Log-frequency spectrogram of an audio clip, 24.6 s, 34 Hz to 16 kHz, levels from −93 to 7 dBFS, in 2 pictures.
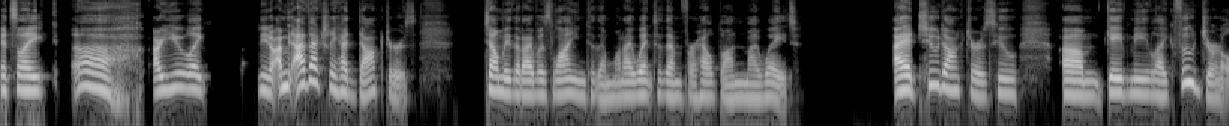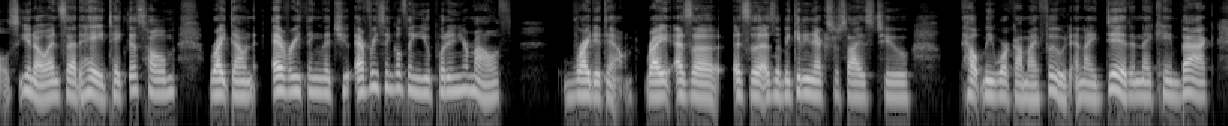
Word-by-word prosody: It's 200 +1 0
like, 195 -1 +3
ugh, 230 -6 +1
"Are 180 - +5
you 225 +3 -1
like" 205 -2 +1 0.5
you 205 - -2
know, 180 - +3
I - - +8
mean, 240 +4 +2
I've 275 - +9
actually 255 -8 +3
had 185 -5 -1
doctors 165 +7 -3 0.7
tell 200 -2 +4
me 175 -2 +1
that 165 -1 -2
I 160 - +4
was 160 0 -5
lying 165 -1 -1
to 155 +1 -12
them 135 0 -7
when 145 +1 -5
I 150 - 0
went 160 +1 -1
to 165 - -10
them 150 -2 -3
for 135 - -10
help 145 0 -5
on 140 +2 -5
my 135 -1 -5
weight. 135 -8 -5 1.0
I 185 - +11
had 205 -4 +6
2 260 0 -1
doctors 190 -10 -1
who, 170 -2 -5 0.4
um, 160 -2 +4
gave 180 -2 +3
me, 170 -1 -2
like, 155 -2 -4
food 285 -4 +1
journals, 145 -6 -6
you 205 - -1
know, 135 -3 +3
and 150 +1 0
said, 155 -3 0
"Hey. 160 -4 +1
Take 150 0 -5
this 200 0 -3
home. 170 0 -2 0.3
Write 165 -1 +5
down 155 -1 -1 0.2
everything 190 -1 +3
that 175 +1 -6
you 195 - -6
every 190 +7 +2
single 225 0 -5
thing 200 -3 -4
you 175 - -2
put 185 +2 -4
in 190 - -2
your 205 0 -4
mouth. 150 -5 -3 0.6
Write 160 +2 +3
it 145 - -1
down," 150 0 -7
right? 150 +1 +6
As 155 -1 +2
a 140 -3 +2
as 160 0 -2
a 155 -1 +3
as 155 - -1
a 160 - -2
beginning 165 +2 -1
exercise 150 -2 -3
to 145 -1 -6 0.5
help - - +1
me 160 - +1
work 150 -2 -2
on 135 - -1
my 135 0 -3
food, 140 -3 -3
and 145 - -4
I 135 -2 -4
did, 150 +4 +2
and 150 0 -3
I 145 - -4
came 150 -1 -6
back 155 -4 +1
160 Hz, 220 wpm, -24 LUFS, 150-190 Hz, 1.0 s, I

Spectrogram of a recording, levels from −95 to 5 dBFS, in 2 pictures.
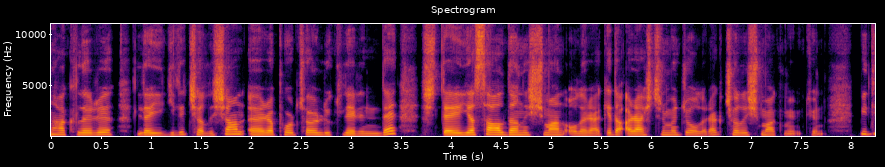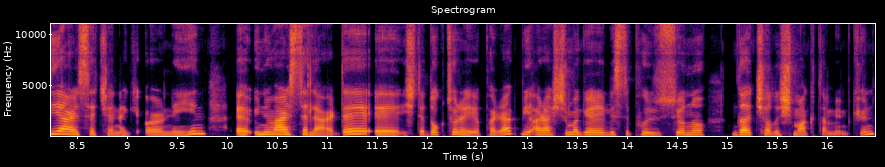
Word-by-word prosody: hakları 200 -1 -1 0.3
ile 185 -1 +1
ilgili 175 +5 -8
çalışan, 220 +6 +2
eee, 180 -1 +2
raportörlüklerinde, 185 - -1 0.2
işte, 185 - +3
yasal 195 +3 +5
danışman 185 0 +2
olarak 155 +1 -3
ya 185 - -2
da - - +4
araştırmacı 185 +1 +1
olarak 190 +3 -6
çalışmak 180 -3 -1
mümkün. - - -13 0.4
Bir 240 - -5
diğer 255 -3 +5
seçenek 160 -8 -3
örneğin, 165 - -3 0.3
eee, 185 -1 +4
üniversitelerde, 225 +1 +3
eee, 170 -1 +3
işte, 170 - -3
doktora 205 +3 -2
yaparak 185 - -1
bir 225 -3 -1
araştırma 205 +2 +1
görevlisi 195 0 -1
pozisyonunda 195 +1 -2
çalışmak 165 -5 0
da - - -7
mümkün. 255 0 -8
190 Hz, 120 wpm, -21 LUFS, 175-210 Hz, 0.4 s, yasal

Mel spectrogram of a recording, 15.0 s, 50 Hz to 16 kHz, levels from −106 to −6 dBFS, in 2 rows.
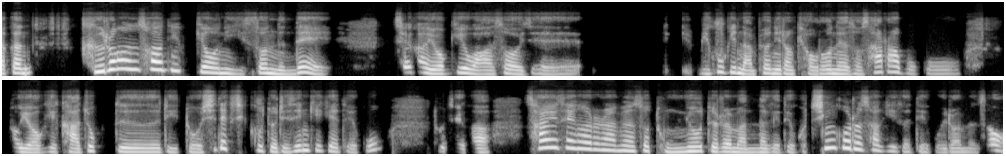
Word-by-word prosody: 약간 215 +2 +4 0.5
그런 395 +8 +7
선입견이 325 - +3
있었는데 185 +1 +1 0.5
제가 255 -2 0
여기 190 +4 +1
와서 180 -1 +1
이제 170 0 -9 0.8
이 - - -20
미국인 235 +5 -1
남편이랑 195 +1 0
결혼해서 180 0 -1
살아보고 185 -7 -3 0.4
또 185 - 0
여기 170 +2 -1
가족들이 180 -2 -1
또 170 -2 -4
시댁 335 - +1
식구들이 195 -6 -4
생기게 235 -2 -1
되고 235 - -8 0.4
또 - - -11
제가 - - -3 0.3
사회생활을 360 - +3
하면서 235 -3 +1
동료들을 200 0 0
만나게 170 -1 -2
되고 165 -1 -11
친구를 365 -3 +3
사귀게 220 -8 -6
되고 165 -2 -12
이러면서 175 -1 -7
195 Hz, 345 characters per minute, -23 LUFS, 175-255 Hz, 0.8 s, 그런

